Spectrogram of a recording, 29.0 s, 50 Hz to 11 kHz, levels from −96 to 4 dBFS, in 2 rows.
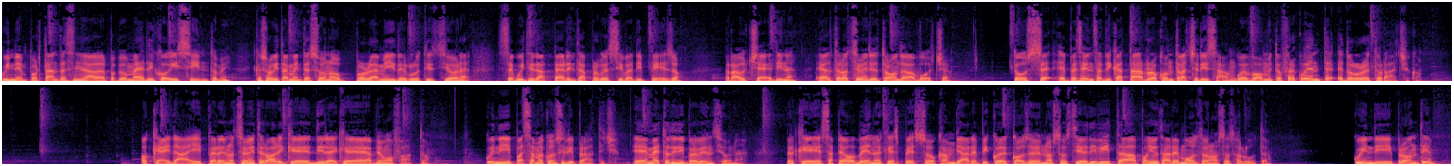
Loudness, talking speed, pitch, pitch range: -21 LUFS, 170 wpm, 115 Hz, 100-150 Hz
